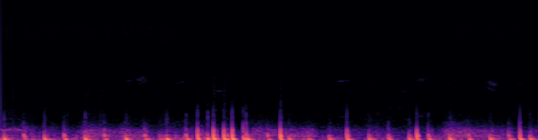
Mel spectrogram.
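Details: Female heart on an ultrasound Doppler view with sound: whooshing, pulsing normal heartbeat, with noise at the start of the recording.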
